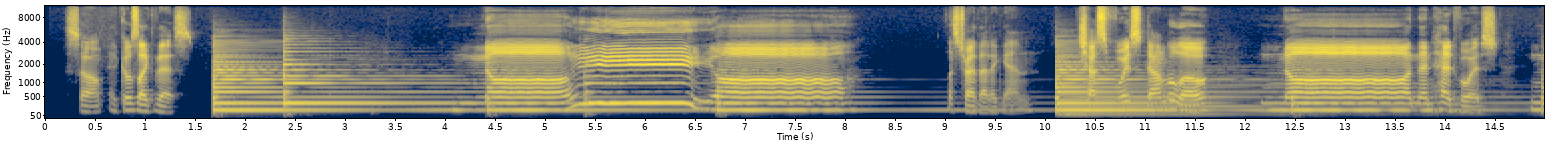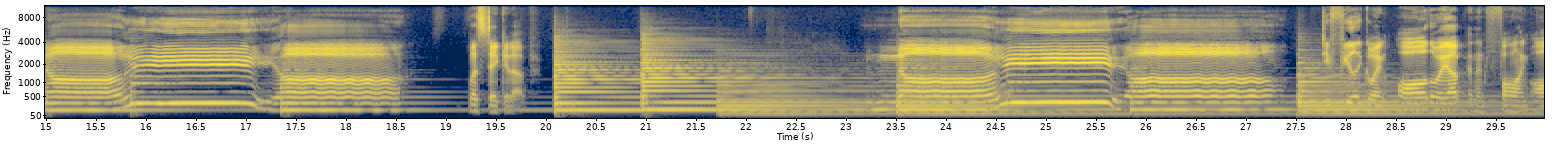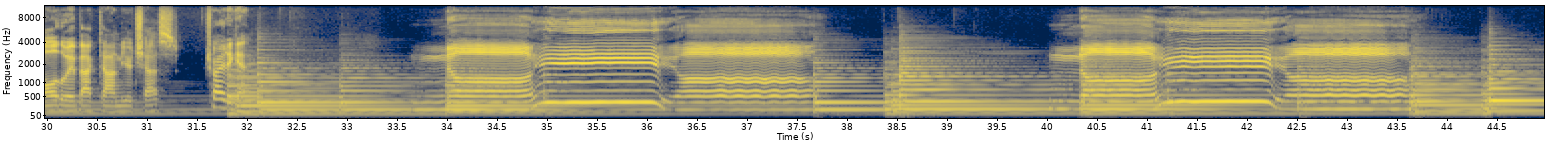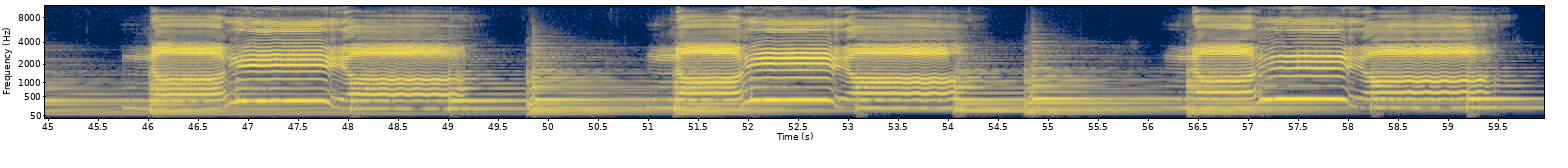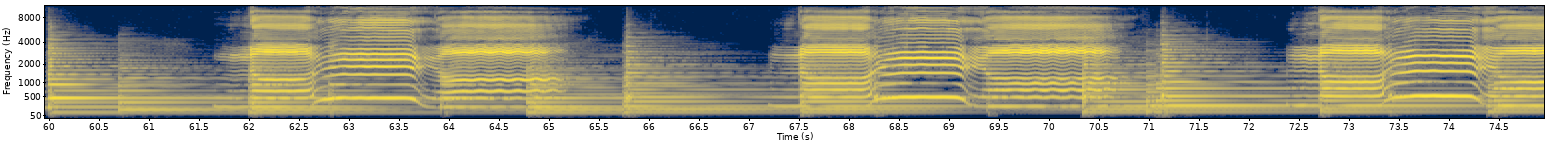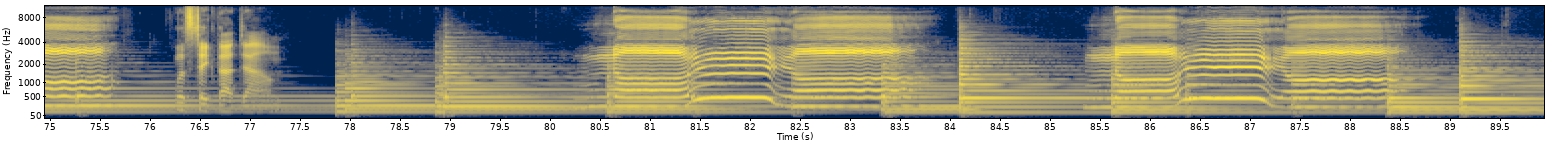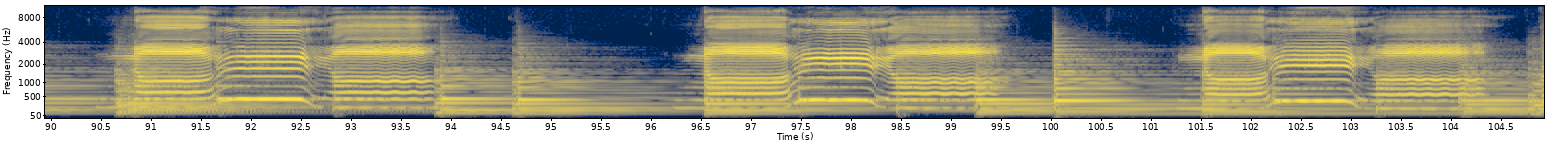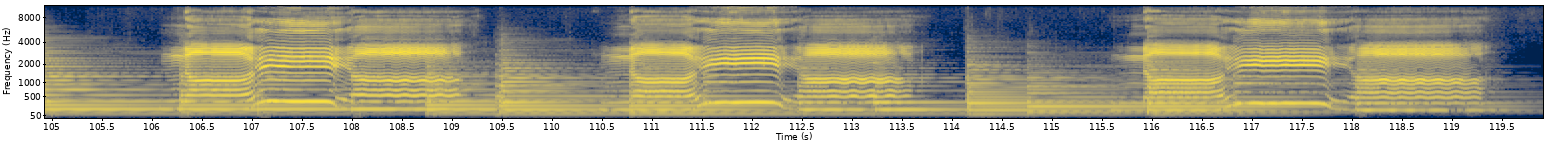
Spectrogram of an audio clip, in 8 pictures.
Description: • Exposed octaves between registers Nuh up to eee or ooo (1, 8, 1)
